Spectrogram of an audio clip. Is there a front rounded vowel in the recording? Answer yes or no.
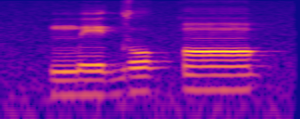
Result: no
